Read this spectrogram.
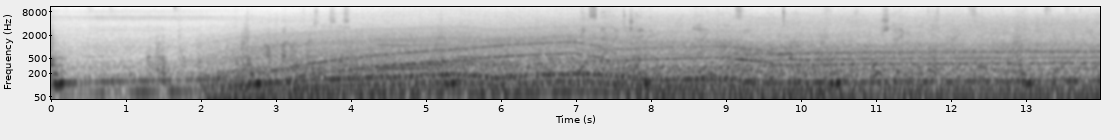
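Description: A bus engine hums and whines as it speeds up and shifts gear.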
